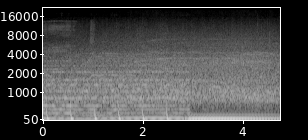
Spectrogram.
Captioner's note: audience cheering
